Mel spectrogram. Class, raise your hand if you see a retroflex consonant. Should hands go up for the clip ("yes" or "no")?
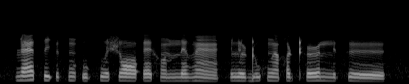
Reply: yes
